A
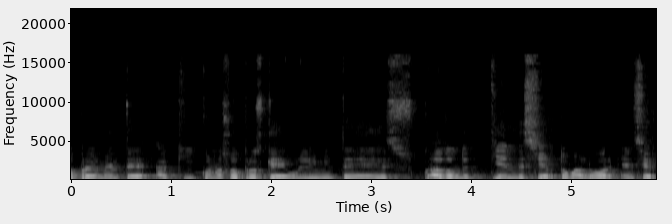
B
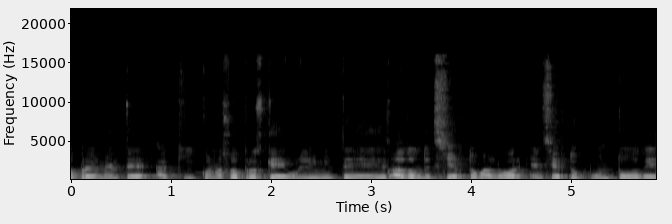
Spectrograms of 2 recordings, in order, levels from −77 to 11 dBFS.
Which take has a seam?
B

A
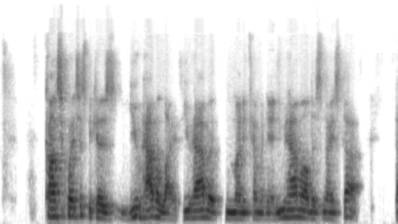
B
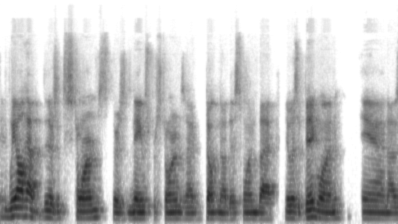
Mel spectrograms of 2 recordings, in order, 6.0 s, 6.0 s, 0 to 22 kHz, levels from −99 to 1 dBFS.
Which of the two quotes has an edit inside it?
B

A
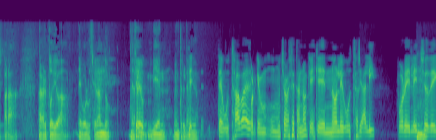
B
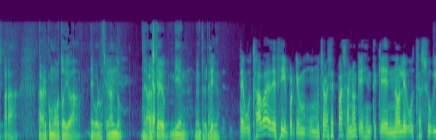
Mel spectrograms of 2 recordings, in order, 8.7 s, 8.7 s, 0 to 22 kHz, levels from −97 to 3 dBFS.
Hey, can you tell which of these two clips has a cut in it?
A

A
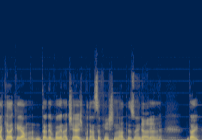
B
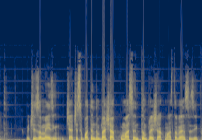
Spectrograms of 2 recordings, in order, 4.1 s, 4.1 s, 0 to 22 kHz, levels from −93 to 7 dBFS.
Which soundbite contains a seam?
A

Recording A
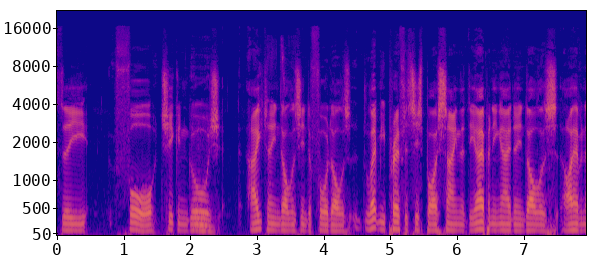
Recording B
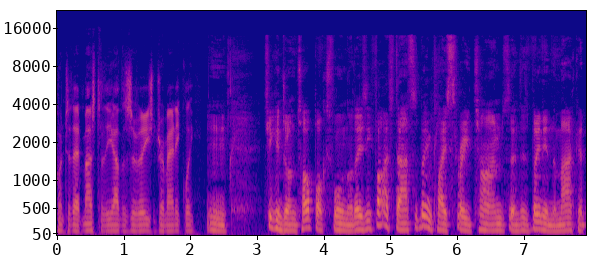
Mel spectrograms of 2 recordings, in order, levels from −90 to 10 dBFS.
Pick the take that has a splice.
B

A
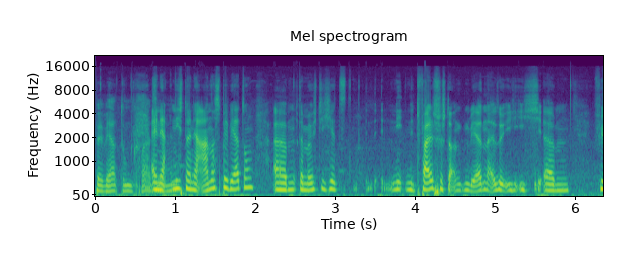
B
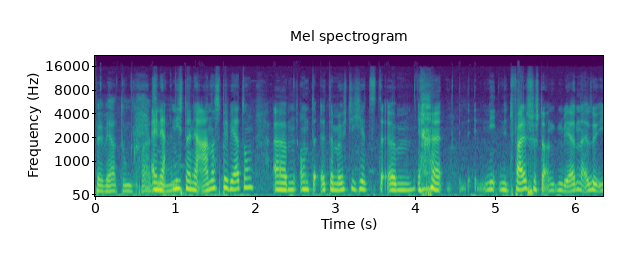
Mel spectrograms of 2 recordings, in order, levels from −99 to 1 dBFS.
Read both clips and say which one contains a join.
A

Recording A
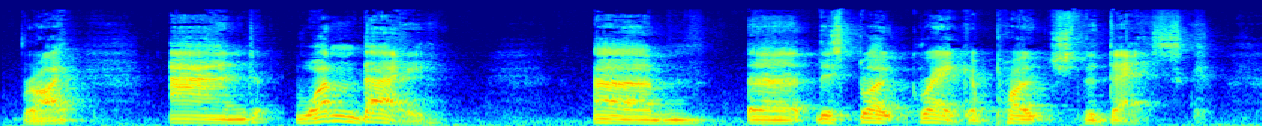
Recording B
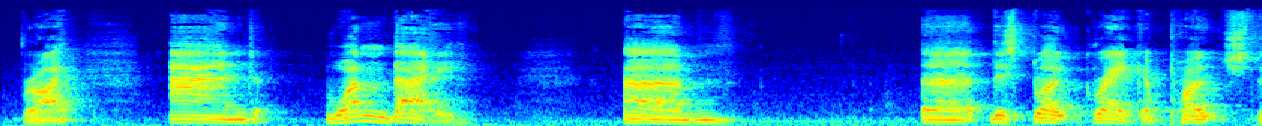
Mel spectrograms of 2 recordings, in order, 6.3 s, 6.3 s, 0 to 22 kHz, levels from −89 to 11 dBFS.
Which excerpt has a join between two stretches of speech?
A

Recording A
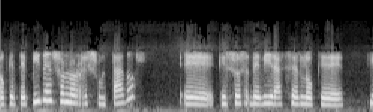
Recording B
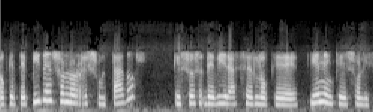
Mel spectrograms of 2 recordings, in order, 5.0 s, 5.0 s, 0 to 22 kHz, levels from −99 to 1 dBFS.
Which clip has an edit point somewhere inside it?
B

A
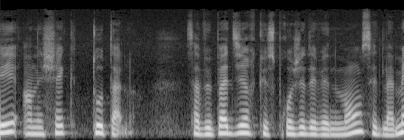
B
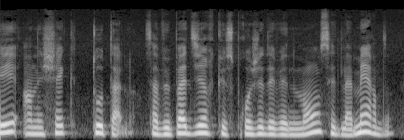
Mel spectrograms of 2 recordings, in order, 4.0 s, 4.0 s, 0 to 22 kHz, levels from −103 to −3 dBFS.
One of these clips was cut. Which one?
B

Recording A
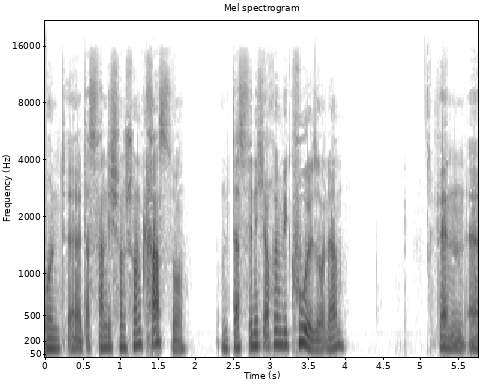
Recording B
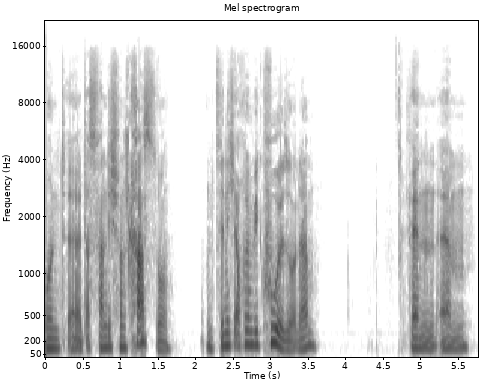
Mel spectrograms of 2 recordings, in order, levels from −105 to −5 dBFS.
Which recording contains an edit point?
B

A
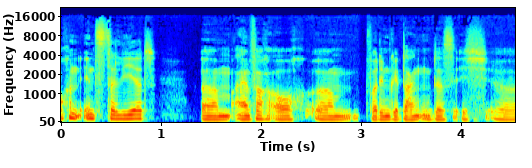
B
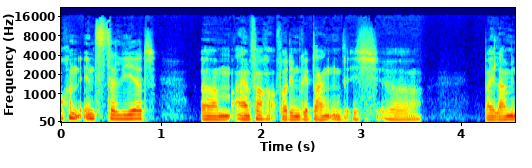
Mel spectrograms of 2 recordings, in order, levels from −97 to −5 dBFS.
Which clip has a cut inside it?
B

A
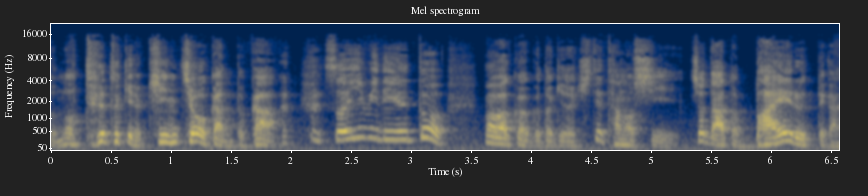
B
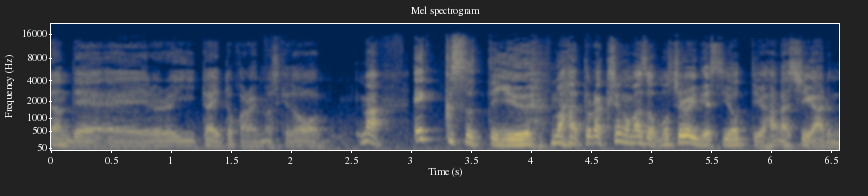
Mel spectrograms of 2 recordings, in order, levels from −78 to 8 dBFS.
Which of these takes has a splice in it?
B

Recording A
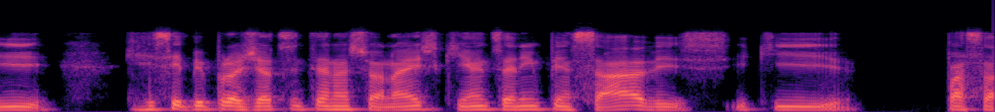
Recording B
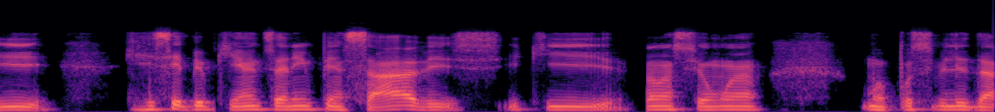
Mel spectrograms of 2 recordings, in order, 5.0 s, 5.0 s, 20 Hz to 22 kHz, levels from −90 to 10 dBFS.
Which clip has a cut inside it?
B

